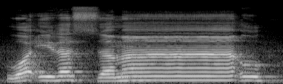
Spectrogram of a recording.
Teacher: حرف مدہ کے بعد اگر حمزہ اسی کلمے میں آ جائے تو مد متصل کا قاعدہ ہوگا اور اس کو تھوڑا زیادہ کھینچ کر پڑھیں گے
